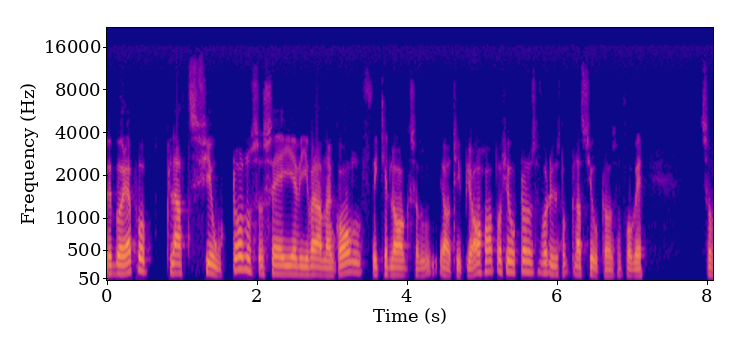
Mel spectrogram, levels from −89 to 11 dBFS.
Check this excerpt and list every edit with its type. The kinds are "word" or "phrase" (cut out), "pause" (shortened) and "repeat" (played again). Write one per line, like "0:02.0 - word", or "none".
0:03.5 - pause
0:06.0 - word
